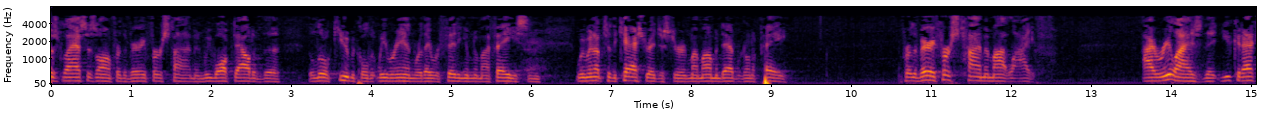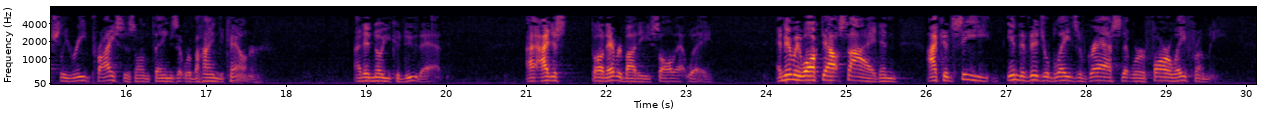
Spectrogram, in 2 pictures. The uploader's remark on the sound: Ketha Heights Baptist Church ~ Live Broadcast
